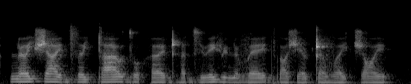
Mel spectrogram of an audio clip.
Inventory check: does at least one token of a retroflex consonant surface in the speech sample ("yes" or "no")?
yes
